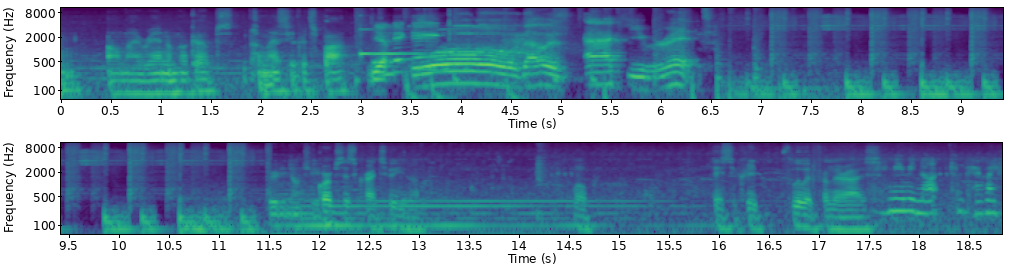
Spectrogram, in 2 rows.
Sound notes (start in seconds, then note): 3.0 ding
